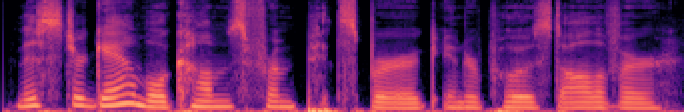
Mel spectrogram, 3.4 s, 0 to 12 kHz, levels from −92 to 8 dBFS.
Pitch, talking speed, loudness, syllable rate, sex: 175 Hz, 125 wpm, -18 LUFS, 4.8 syllables/s, female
